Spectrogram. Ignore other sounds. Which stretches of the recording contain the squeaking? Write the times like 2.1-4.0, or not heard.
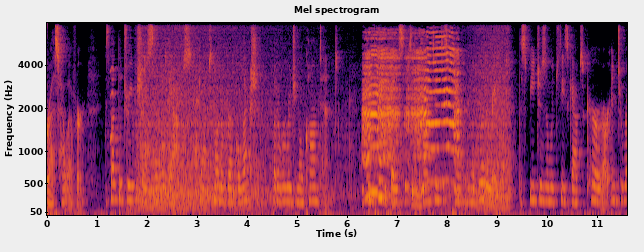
0.5-1.9, 6.2-8.2.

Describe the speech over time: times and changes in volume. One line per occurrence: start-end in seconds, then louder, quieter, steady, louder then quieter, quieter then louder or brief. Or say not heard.
0.0-11.5 steady.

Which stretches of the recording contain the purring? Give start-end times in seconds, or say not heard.
1.7-9.3.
